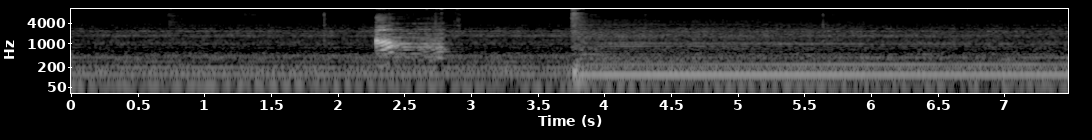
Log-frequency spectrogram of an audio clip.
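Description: A finger taps softly on a laptop trackpad.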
